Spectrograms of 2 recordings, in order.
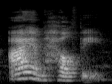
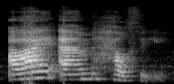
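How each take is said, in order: First: It is spoken in a normal voice. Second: It is spoken in a loud voice. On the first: "say it in a normal speaking voice" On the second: "we start with a loud voice"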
